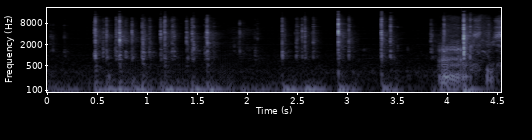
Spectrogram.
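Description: Computer keyboard keys are tapped in quick irregular bursts, close and crisp, with short pauses between runs of clicks while calendar dates are entered, ending in a denser flurry of typing.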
